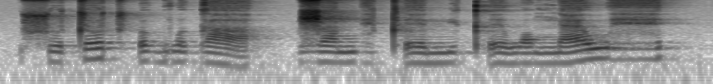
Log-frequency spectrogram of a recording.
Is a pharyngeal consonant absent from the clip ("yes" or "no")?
yes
